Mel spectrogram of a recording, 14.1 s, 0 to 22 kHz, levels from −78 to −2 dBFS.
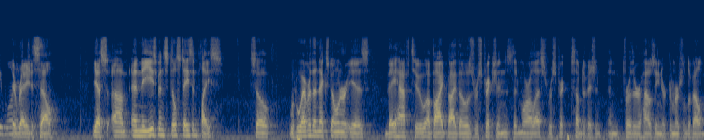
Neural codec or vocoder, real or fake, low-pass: none; real; 7.2 kHz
